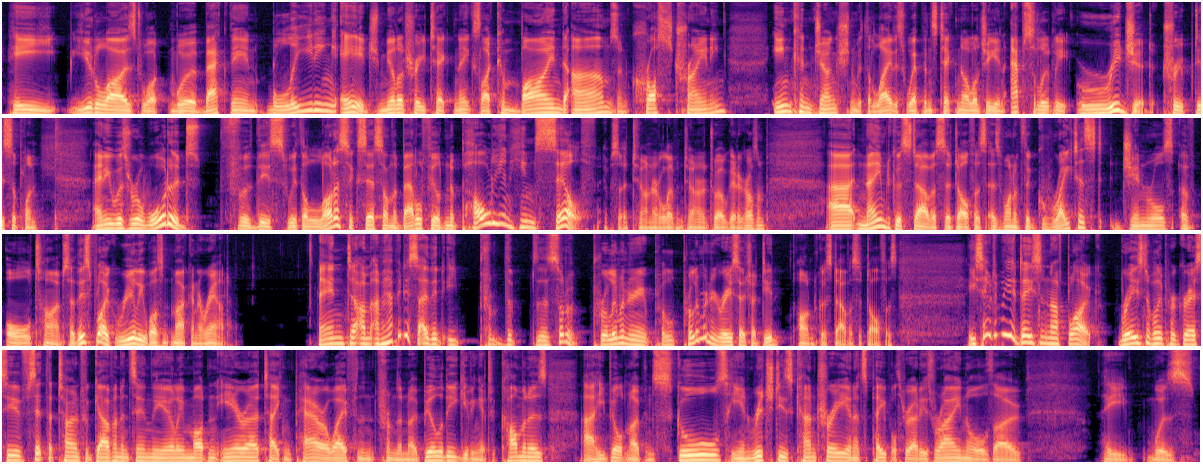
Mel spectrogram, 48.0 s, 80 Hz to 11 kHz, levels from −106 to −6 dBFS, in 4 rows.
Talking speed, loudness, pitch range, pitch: 180 wpm, -16 LUFS, 95-130 Hz, 110 Hz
